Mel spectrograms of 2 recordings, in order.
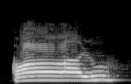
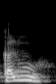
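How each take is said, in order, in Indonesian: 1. Vokal pertama dibaca panjang. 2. Vokal pertama dibaca pendek. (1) "Jadi dia mad tabi jadi panjang" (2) "jadi bukan kalu"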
